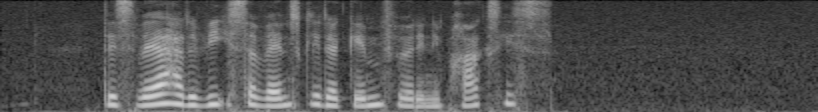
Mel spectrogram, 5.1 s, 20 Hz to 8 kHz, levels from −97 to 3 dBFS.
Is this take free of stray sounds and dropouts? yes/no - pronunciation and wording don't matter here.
yes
